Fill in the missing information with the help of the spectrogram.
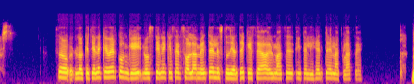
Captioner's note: speaking in Spanish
